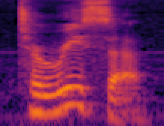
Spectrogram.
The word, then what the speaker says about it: Teresa: like to point out although these next words and names are spelled with a th they are pronounced as if they were spelled with a normal T TT like that and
